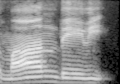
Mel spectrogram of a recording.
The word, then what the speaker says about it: मां देवि: Now see here also we are seeing after mam that anuswara we have devi. So we are pronouncing it as man devi.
